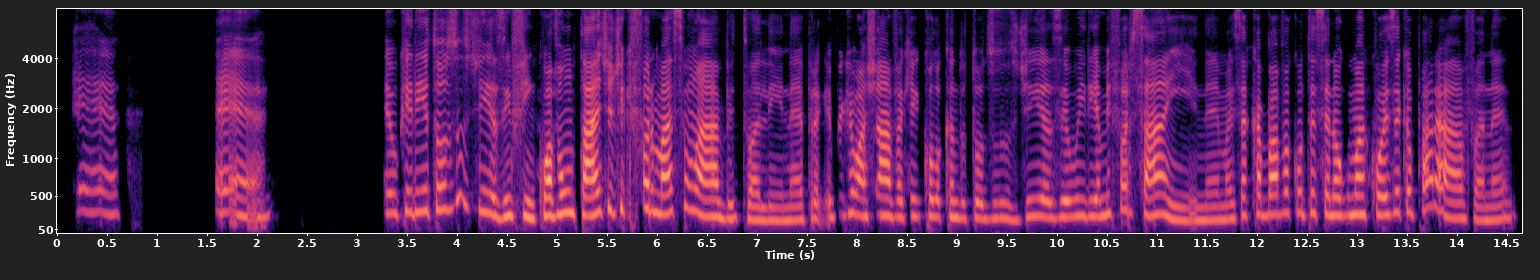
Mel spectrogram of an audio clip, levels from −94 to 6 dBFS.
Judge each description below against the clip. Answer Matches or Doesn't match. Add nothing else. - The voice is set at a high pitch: Matches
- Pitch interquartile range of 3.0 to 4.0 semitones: Doesn't match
